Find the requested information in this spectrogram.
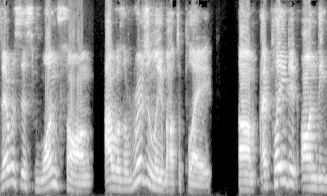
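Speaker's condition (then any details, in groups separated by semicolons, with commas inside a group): No condition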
